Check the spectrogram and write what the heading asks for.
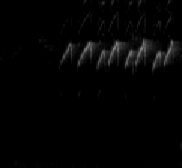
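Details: An active female Pied Bushchat gives a quick burst of about eight high, sharp, upward-sliding chirps in an even, rapid rhythm with a quiet background.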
